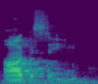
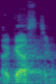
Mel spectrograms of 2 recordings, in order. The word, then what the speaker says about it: Augustine: But that's because we are descendant from Augustine. All right, mispronounced. Augustine.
